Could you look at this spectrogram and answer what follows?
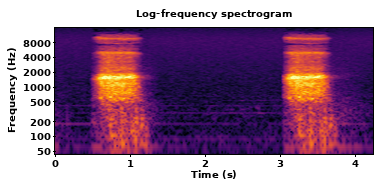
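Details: Velar fricative produced in isolation twice as an example of a cleft palate misarticulation; velar fricative.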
